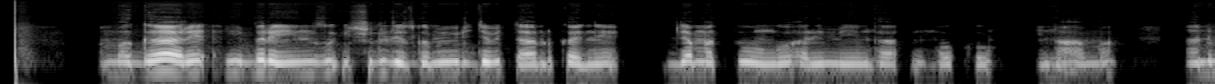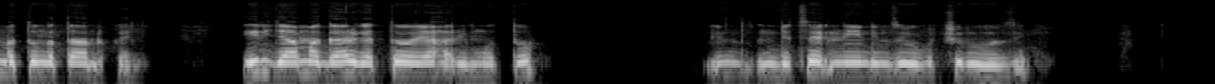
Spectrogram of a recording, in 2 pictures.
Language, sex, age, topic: Kinyarwanda, male, 18-24, finance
